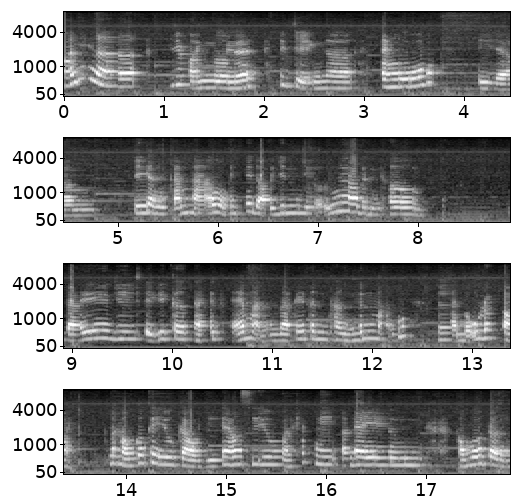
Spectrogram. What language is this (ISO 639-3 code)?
vie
